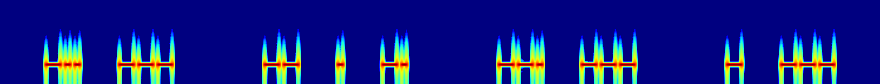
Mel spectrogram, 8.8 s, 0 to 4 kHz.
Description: Morse code, heard as a keyed tone, about 25 wpm, spaced as for 15 wpm, 550 Hz. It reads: DO MEN GO TO
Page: news headlines in morse code at 15 wpm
